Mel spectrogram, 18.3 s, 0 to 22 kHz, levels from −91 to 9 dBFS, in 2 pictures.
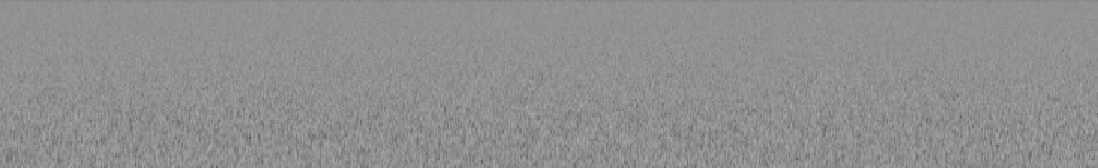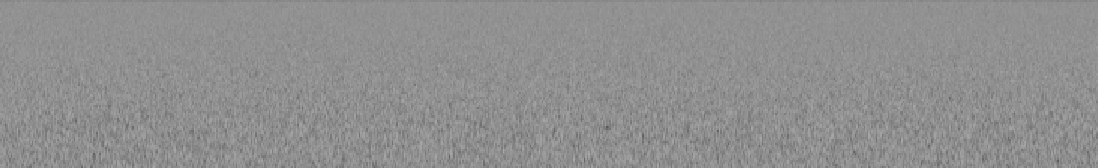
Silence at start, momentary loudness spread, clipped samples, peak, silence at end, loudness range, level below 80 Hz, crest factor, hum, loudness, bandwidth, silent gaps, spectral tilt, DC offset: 0 s; 0 LU; under 0.1%; 0 dBFS; 0 s; 0 LU; -38 dBFS; 12 dB; none; -9 LUFS; over 20 kHz; none; 0 dB/octave; under 0.1%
